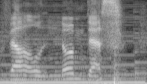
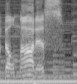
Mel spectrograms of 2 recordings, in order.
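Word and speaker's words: Belnades: Syfa Velnumdes, which should be Syfa Belnadis.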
